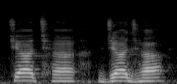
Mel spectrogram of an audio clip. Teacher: हिंदी में इन अक्षरों को स्पर्श संघर्षी व्यंजनों के लिए प्रयोग किया जाता है, जो कि पूर्ण रूप से तालव्य नहीं होता है · तालव्य व्यंजन वो व्यंजन होते हैं जिनके उच्चारण में जीभ के पिछले भाग को तालु से संघर्ष करना पड़ता है।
